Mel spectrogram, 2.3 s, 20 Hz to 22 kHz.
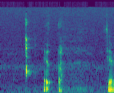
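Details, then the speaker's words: Several brief, abrupt hiccups at irregular spacing from a 7-day-old baby boy in a quiet room, keeping him awake; he seems hungry. "his hiccups, they're keeping him awake."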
